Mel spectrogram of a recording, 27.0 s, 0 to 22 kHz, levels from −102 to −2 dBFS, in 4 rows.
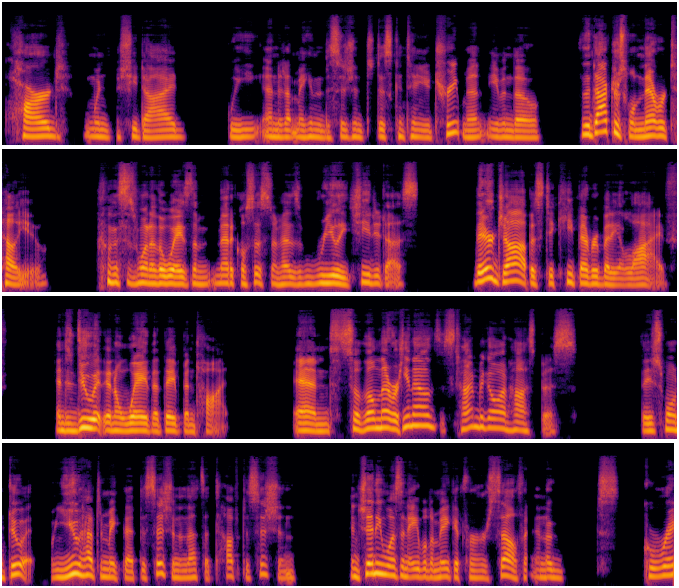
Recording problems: abrupt cut into speech; at the end

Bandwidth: 15.5 kHz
